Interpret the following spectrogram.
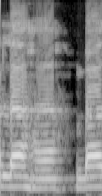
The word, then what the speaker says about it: لهب: লাম জবর লাহা জবর হা, লাহা। বা দুই জের বিন, লাহা বিন। যখন আমরা এখানে থেমে যাব তখন উচ্চারণটা হবে লাহাবে।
